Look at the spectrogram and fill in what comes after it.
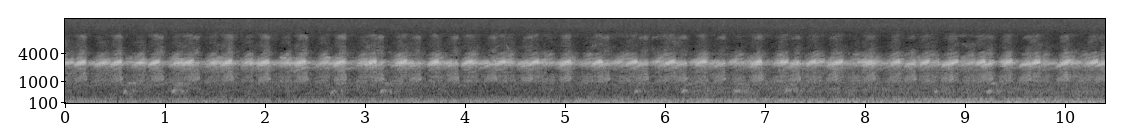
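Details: Frogs in paddy fields under farming preparation keep up a continuous rapid croaking, evenly pulsed and buzzy, with occasional deeper single croaks and a low background drone.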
